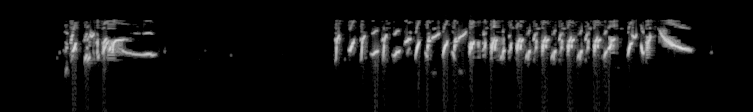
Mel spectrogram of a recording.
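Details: European goldfinch singing Moroccan-style song with gazrat and srrr bertbertio phrases: a short twittery burst, a pause, then a long run of rapid, sharp, high chirping notes ending in a downslurred note, against total silence.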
